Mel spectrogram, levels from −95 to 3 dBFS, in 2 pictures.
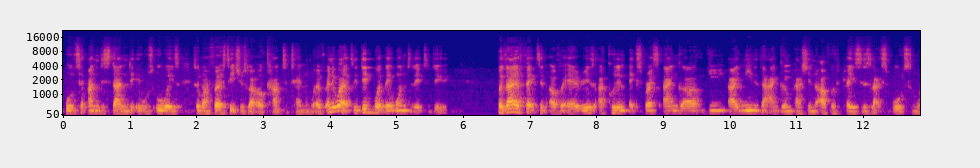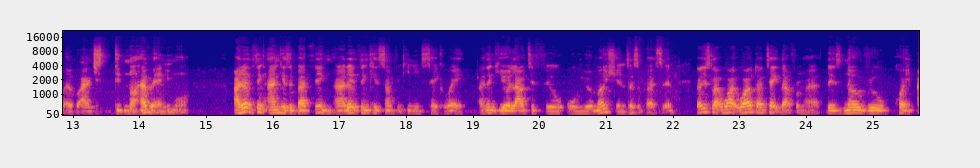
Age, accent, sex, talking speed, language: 20-39, British, male, 245 wpm, English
